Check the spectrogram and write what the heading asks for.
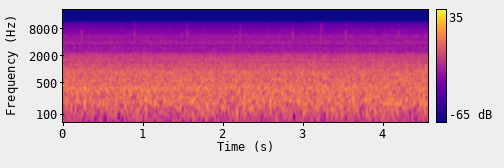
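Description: Steady hum and rush inside a car's cabin while it sits with the engine running.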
